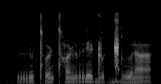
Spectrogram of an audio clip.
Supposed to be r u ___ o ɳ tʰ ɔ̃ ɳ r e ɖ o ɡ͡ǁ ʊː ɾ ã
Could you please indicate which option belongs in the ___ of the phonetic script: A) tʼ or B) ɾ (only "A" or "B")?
A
